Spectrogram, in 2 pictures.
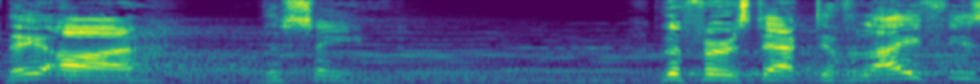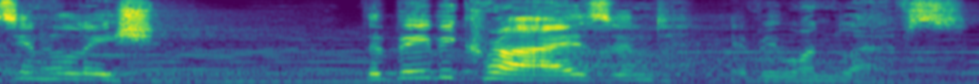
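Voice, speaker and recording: An actor playing a solemn cult archpriest in an audio drama, delivering a mystical eulogy in a grandiose, incantatory manner. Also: male voice, sits high, expressive, measured pace. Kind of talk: ceremonial audio drama oration. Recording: long hall reverb, music underneath. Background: music.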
